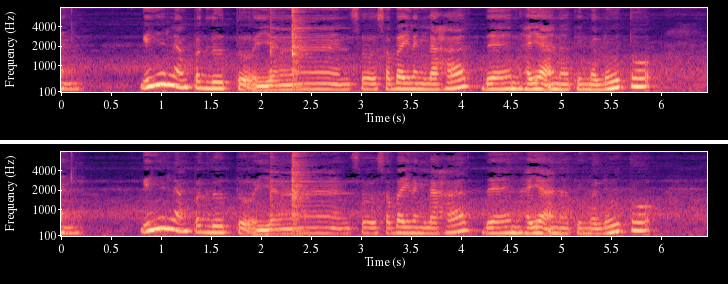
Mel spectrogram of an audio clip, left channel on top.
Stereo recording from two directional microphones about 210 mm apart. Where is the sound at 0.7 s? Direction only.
20° left (ahead or behind).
